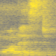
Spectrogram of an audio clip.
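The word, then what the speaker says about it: honest: अब एच ओ एन ई एस टी, इसको word को हम उच्चारण अगर इसका जानते तो इसे ऑनेस्ट पढ़ा जाता है, इस वर्ड को हम ऑनेस्ट पढ़ते हैं, और जब ओ आ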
